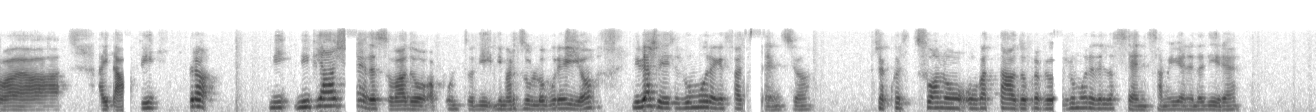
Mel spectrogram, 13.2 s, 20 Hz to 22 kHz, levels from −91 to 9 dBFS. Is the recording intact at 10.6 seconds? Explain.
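No. Just after "quel suono ovattato", the speech drops to near silence within two frames from about 10.53 to 10.66 s, then comes back thin and rough before "rumore dell'assenza mi viene". These are lost AMR speech frames. Radio errors corrupted a run of data, about 100 ms, which fits five 20 ms frames. The decoder filled the gap by repeating its last good pitch and vocal tract settings with shrinking gain, so the sound fell away quickly, and it took a moment to regain full strength.

Underneath that, the moment carries the AMR wideband (HD Voice) codec's plainly audible damage: a rough, raspy edge. At 8.85 kbit/s, one of its lowest rates, the pulse-driven vocal tract model has too few bits to describe the speech cleanly up to 6.4 kHz. The band from 6.4 to 7 kHz is only synthesized shaped noise.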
